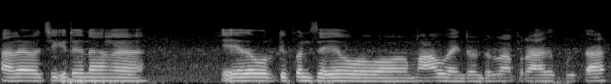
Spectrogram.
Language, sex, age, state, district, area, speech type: Tamil, female, 45-60, Tamil Nadu, Thanjavur, rural, spontaneous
